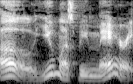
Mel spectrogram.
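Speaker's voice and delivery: falsely bright, creepy tone. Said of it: "I'm smiling when I say these things".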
